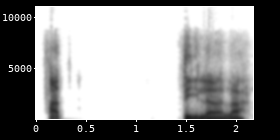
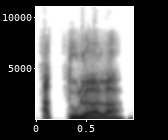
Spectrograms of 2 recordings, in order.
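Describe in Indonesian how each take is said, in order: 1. Suku kata pertama memakai vokal i. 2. Suku kata pertama memakai vokal u. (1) "pembahasan ad-dilalah" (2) "atau dibaca ad-dulalah"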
